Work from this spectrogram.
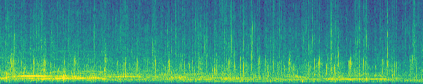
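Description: A school audience applauds a principal at an event, dense continuous clapping with some cheering and voices mixed in throughout.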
